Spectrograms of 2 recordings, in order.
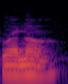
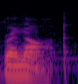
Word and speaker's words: Renard: But I would say that's French. So the T is silent. Renard. Rather than Renard.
